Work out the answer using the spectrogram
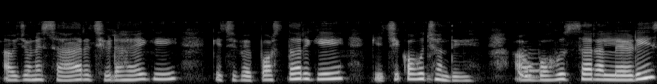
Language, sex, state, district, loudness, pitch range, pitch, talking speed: Odia, female, Odisha, Khordha, -20 LUFS, 205-245 Hz, 220 Hz, 135 wpm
